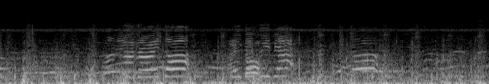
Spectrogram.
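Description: People nearby call out and cheer.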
